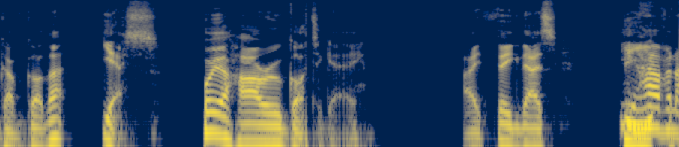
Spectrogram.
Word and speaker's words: Gotouge: Yes, Koyoharu Gotouge. I think that's... You haven't anglicised that too much. That's the overly anglicised pronunciation of it.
